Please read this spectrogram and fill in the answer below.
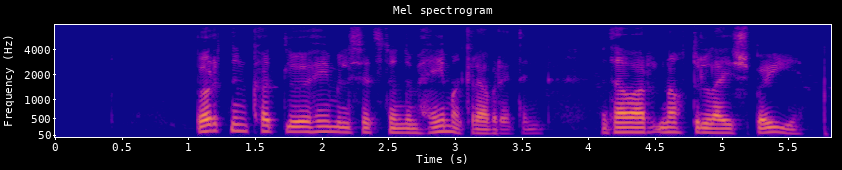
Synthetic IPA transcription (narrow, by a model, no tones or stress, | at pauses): pœɾt̪nɪnkʰœt̪lʏðʏɦeːjmɪlɪsɛt̪st̪œnt̪ʏmheːjmakɾaːvɾeːjt̪ɪn | ɛnθaðvaɾnawht̪ʏɾlaːjɪspœːɥjɪ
